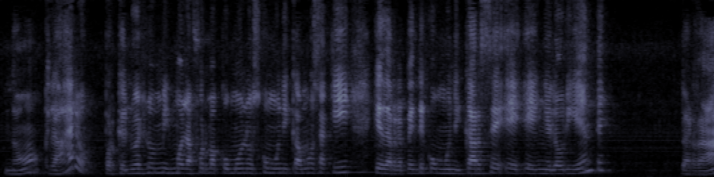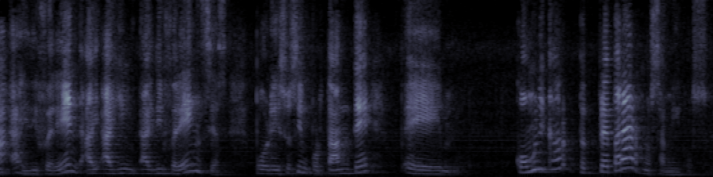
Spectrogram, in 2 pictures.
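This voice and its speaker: A woman giving an expressive talk on communication, speaking straight to her listeners with rhetorical questions and dropping to a soft, quiet voice to stress a point. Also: medium pitch, normal speed, slight background noise. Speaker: communication coach. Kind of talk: motivational talk to camera.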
